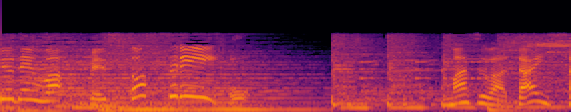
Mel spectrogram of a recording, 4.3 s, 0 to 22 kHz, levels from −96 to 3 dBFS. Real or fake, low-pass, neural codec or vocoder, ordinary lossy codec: real; 7.2 kHz; none; none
